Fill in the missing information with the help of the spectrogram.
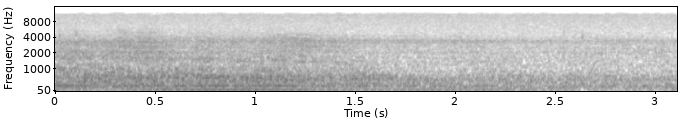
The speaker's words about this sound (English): But, you know, I got a fucking airplane. Fucking airplanes, man.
